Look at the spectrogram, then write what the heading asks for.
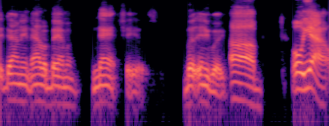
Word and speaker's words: Natchez: that's how they say it down in alabama natchez but anyway um oh yeah okay so um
